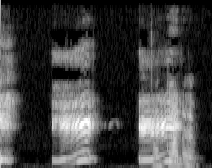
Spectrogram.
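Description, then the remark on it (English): A voice imitates a creaky floor with two drawn-out, high, squeaky creaks, each bending in pitch and separated by a short pause, after a brief sharp sound at the start. “Whenever I do a voice, it always, like, leans to that creaky, high-pitched sort of thing.”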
